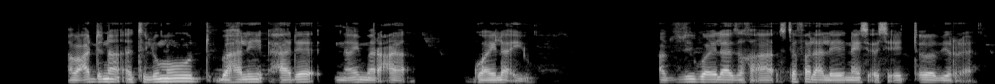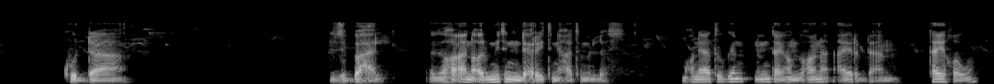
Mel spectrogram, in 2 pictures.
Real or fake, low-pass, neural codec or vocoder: real; 7.2 kHz; none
